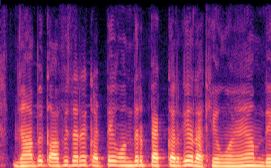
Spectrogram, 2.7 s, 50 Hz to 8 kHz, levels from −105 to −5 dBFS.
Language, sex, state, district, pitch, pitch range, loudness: Hindi, male, Bihar, Kishanganj, 185 Hz, 175-200 Hz, -13 LUFS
